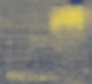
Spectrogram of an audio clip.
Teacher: You tend to hear people saying ‘police’ [ pɵˈliːs ] with perhaps some kind of rounding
